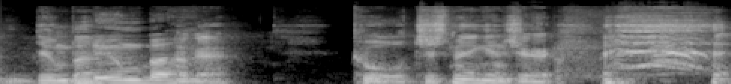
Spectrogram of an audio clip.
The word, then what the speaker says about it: Dumba: How do you pronounce Dumba? Dumba.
